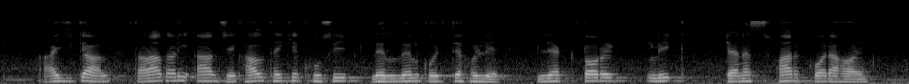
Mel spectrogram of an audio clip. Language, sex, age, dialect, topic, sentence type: Bengali, male, 18-24, Jharkhandi, banking, statement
